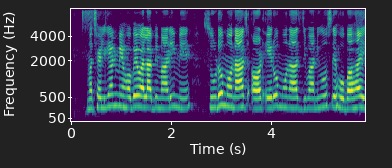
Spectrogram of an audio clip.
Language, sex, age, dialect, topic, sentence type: Magahi, female, 18-24, Western, agriculture, statement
